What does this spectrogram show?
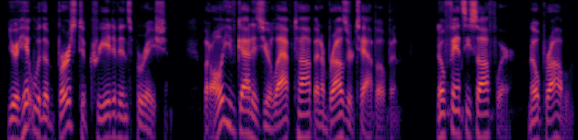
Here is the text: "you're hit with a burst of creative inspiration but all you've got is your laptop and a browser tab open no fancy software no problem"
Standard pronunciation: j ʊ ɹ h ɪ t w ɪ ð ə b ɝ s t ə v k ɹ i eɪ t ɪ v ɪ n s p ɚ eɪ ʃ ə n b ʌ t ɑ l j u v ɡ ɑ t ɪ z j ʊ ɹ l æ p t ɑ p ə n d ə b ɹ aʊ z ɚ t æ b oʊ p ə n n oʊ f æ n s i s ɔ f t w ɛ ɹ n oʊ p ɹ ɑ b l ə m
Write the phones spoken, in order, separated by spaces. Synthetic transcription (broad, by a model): j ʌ ɹ h ɪ t w ɪ ð ə b ɝ s t ə v k ɹ i eɪ t ɪ v ɪ n s p ɚ eɪ ʃ ə n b ʌ t ɑ l j u v ɡ ɑ t ɪ z j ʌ ɹ l æ p t ɑ p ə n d ə b ɹ aʊ z ɚ t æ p oʊ p ə n n oʊ f æ n s i s ɔ f t w ɛ ɹ n oʊ p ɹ ɑ b l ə m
